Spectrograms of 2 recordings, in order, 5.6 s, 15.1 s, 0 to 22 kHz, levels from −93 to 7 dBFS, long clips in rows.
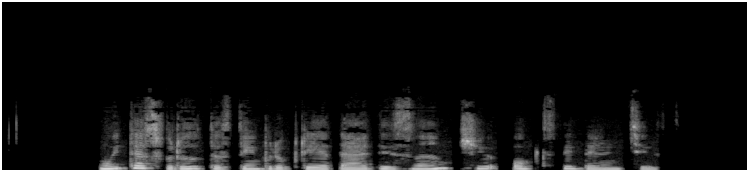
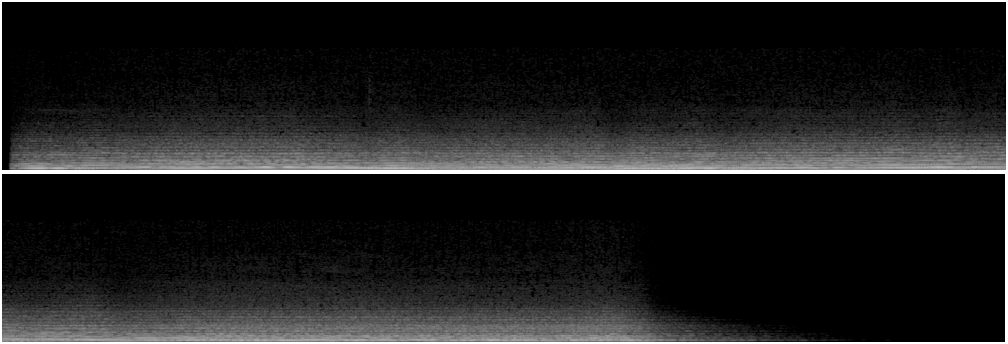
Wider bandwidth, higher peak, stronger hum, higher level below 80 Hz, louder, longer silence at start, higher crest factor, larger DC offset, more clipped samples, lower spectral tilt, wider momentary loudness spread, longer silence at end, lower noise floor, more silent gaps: about the same, 9.2 kHz vs 8.4 kHz; first, -6 dBFS vs -16 dBFS; neither; second, -70 dBFS vs -58 dBFS; first, -24 LUFS vs -31 LUFS; first, 0.75 s vs 0.05 s; about the same, 18 dB vs 14 dB; neither; neither; about the same, -6 dB/octave vs -7 dB/octave; first, 9 LU vs 5 LU; second, 0.7 s vs 2.3 s; about the same, under -90 dBFS vs under -90 dBFS; first, 1.73-1.77 s, 3.38-3.43 s, 3.72-3.82 s vs none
